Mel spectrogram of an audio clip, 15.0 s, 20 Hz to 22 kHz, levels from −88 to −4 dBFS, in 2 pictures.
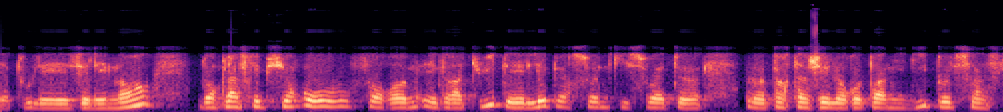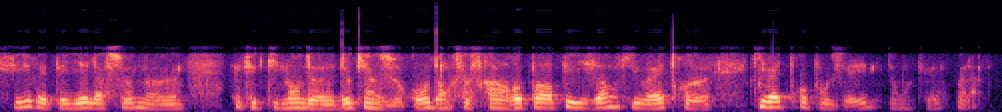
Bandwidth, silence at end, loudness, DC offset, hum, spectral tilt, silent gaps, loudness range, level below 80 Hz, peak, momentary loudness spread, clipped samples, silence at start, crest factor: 10 kHz; 0.2 s; -18 LUFS; under 0.1%; none; -6 dB/octave; none; 3 LU; -68 dBFS; 0 dBFS; 12 LU; under 0.1%; 0 s; 18 dB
